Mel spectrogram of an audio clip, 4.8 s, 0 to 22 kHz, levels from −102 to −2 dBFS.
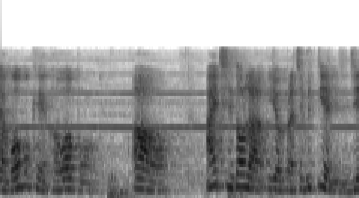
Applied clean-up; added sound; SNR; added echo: none; Bowed string instrument; 17 dB; reverberation time 0.8 s.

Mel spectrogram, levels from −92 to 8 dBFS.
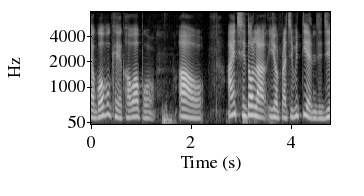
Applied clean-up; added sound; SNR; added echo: none; none; none; none.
